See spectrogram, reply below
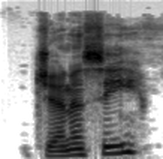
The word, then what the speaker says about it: Genesee: Also, it's pronounced Genesee.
